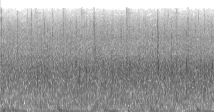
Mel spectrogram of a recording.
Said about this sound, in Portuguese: Palmas pra você, viu? Pra poder rimar. É, deixa eu bater a palma aqui.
